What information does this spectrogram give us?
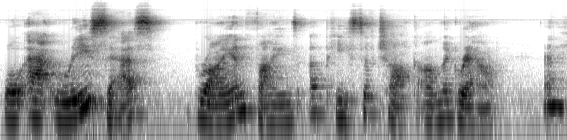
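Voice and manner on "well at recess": plain reading voice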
